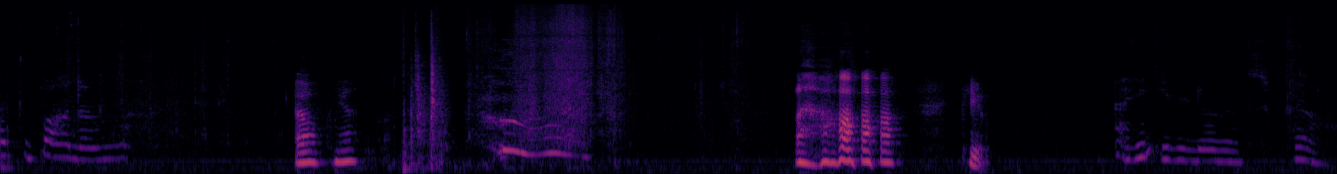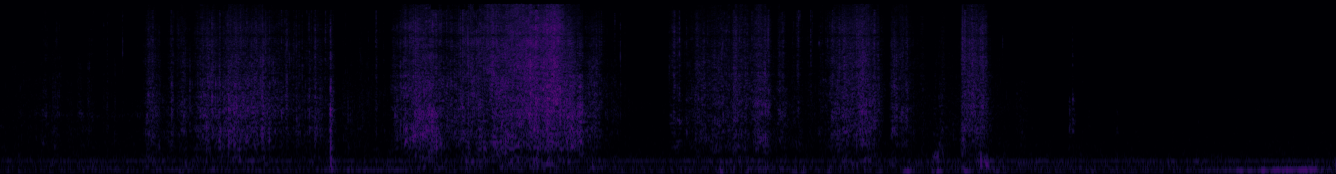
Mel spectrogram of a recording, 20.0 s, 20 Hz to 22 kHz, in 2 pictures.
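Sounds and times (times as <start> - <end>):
packaging crinkling and tearing: 0.0 - 2.2, 3.0 - 5.9, 9.6 - 17.7.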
